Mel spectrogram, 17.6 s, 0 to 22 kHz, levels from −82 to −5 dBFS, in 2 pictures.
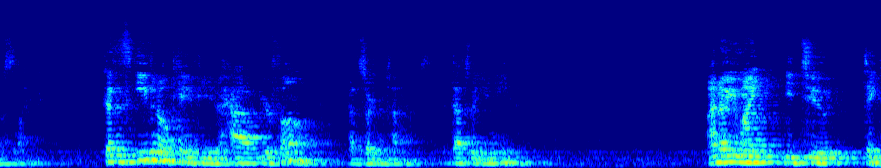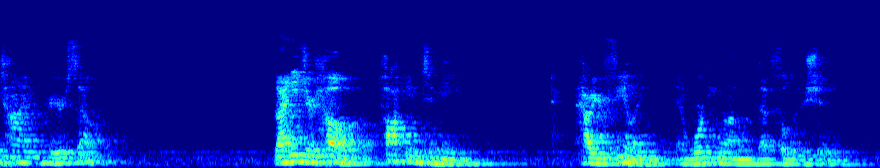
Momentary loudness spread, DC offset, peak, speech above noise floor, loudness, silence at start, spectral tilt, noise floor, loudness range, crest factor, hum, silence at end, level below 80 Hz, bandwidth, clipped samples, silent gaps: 18 LU; under 0.1%; -22 dBFS; 30 dB; -42 LUFS; 0 s; -7 dB/octave; -70 dBFS; 8 LU; 20 dB; none; 0.1 s; -76 dBFS; 10.5 kHz; under 0.1%; none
